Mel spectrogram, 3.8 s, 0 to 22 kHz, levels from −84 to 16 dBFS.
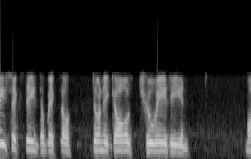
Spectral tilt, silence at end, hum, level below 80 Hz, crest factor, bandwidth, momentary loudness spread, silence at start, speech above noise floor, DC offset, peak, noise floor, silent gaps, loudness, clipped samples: -9.5 dB/octave; 0 s; none; -52 dBFS; 14 dB; 4 kHz; 6 LU; 0 s; 44 dB; under 0.1%; -2 dBFS; -59 dBFS; none; -15 LUFS; under 0.1%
